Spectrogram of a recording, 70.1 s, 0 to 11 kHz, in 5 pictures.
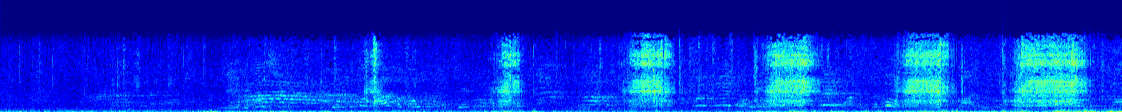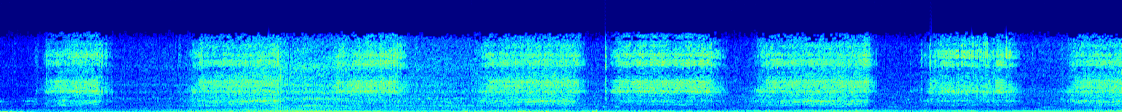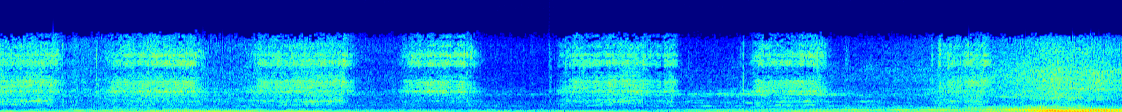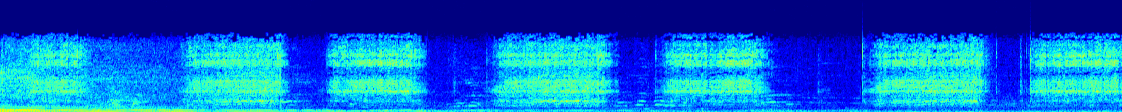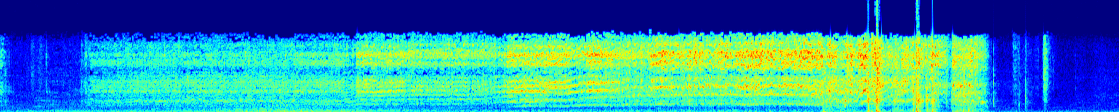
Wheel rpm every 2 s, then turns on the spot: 0, 0, 0, 10, 20, 20, 20, 20, 30, 30, 50, 50, 40, 40, 40, 40, 40, 40, 30, 20, 10, 20, 40, 40, 40, 40, 40, 40, 30, 60, 100, 160, 220, 220, 40.
20-22 40-42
